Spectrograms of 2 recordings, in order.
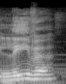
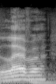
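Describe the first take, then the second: First: The word has a British pronunciation. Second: The word has an American pronunciation. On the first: "British people, we see we say lever" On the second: "American people say lever"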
